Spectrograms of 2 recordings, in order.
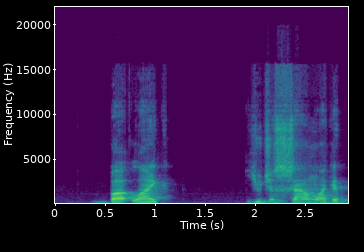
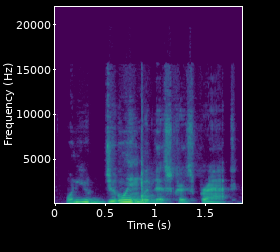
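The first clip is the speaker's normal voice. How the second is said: ordinary talk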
